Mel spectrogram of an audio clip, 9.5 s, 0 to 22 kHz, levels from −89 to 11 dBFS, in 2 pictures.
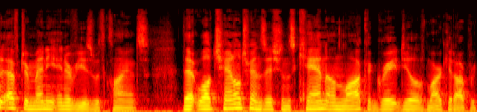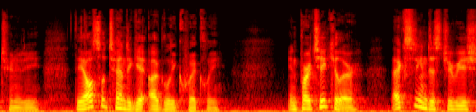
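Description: A tiny click, almost a brief buzz, sounds at 2.22 s, between "with clients that while" and "transitions can unlock a". This is a repeated buffer: with no new audio in time, a 1.45 ms fragment, fitting a 64-sample buffer, plays three times over, with essentially nothing lost.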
